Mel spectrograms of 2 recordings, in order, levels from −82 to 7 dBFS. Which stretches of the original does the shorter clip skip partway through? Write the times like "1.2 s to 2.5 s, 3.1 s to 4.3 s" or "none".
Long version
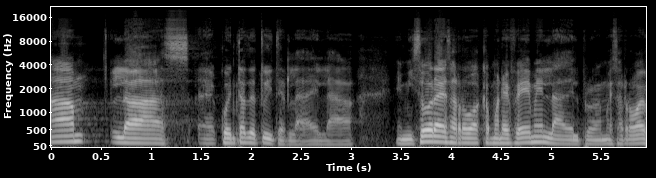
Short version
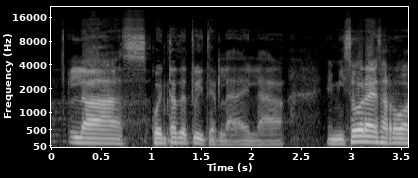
1.4 s to 1.7 s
